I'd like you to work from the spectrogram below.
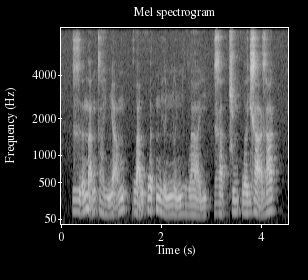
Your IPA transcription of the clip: ɣɨ̰˧˥ə̯na̰˧˥nka̤˨˩jɲa̰˧˥m | kwa̰˧˥whwə˦˥t̚mi˧˩ə̯ ɲɔ˧˩ɲɨ̤˨˩wla˧˩˨j | ɣa˨˩t̚t͡ɕu˧mhwə˨˦j ɣa̰ː˧˨ɣa˦˥k̚

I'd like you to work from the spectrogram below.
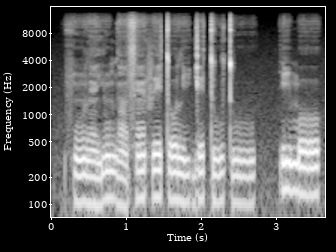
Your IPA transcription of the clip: fũ˨lɛ̃˨jũ˧ɡã˨ sɛ̃˧fe˧to˧ li˧ɡe˦ tu˧tu˧ | ɾi˦mo˦

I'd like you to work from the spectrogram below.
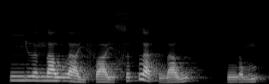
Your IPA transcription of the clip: ɲɨ˧ə̯na˧wla˨˩jfa˨˩j sə˦˥t̚la˨˩t̚na˨˦w | ŋə˨˦m

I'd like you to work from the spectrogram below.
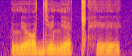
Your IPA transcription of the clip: lʲɔdʲɯlʲæ ǁʰɪ

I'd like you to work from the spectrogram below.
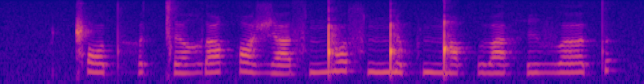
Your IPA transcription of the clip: ǁɔthə ǀɪʁɾɜqɔ ʒasŋ͡ǃɔs ŋ͡ǃɪkʷŋ͡ǃaqβahi vɜt

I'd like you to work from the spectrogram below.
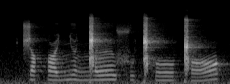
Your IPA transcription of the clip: t͡ʃeqʷəːɲə ŋ͡ǁəː sʷeǁʰoːǁɔ

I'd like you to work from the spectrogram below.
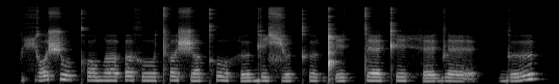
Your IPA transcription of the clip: çɔʃo kʰɔwʌʔʌ xotʰʌʃʌkʰo hɵɡe ɕɵkʰɵ ǃʼetːɛkʰe hɛɡlɛ | ɡɵ

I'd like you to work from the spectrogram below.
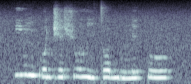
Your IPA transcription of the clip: jũ˦ɡ͡bɔ˧d͡ʒɛ˧ʃo˧ li˨ tɔ˧bu˨ne˨˦ k͡po˧

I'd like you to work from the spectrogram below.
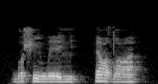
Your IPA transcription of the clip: ɡɔʃĩwelʲ | ɛdˤa

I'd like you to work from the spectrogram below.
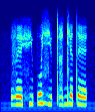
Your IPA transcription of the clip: vɛ˨ fʲu˨po˦zʲu˨ tʼa̤˦dʲa˦tɛ˨

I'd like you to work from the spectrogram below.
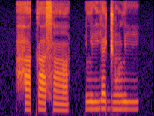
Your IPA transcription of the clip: ha˨ ka˨sã˨ | li˧jɛ˦d͡ʒũ˧ li˧

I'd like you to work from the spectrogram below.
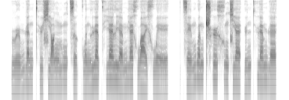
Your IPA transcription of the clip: ɻɻ̩˧˥mɥɛ˥˧nt̪ʰy˥˩ɕjɑ˥ŋ mʊ˥ŋt͡sɹ̩˨˩ kwə˧˥nlɥɛ˥˩t̪ʰjɛ˥ ljɛ˧˥mjɛ˥˩xwa˧˥ɪ̯ xwe˨˩˦ɪ̯ | t͡se˧˥ɪ̯mwə˥˩nʈ͡ʂʰɻ̩˥ xʊ˥˧ŋɕjɛ˥˩ | y˥nt̪ʰɥɛ˥mɥɛ˧˥

